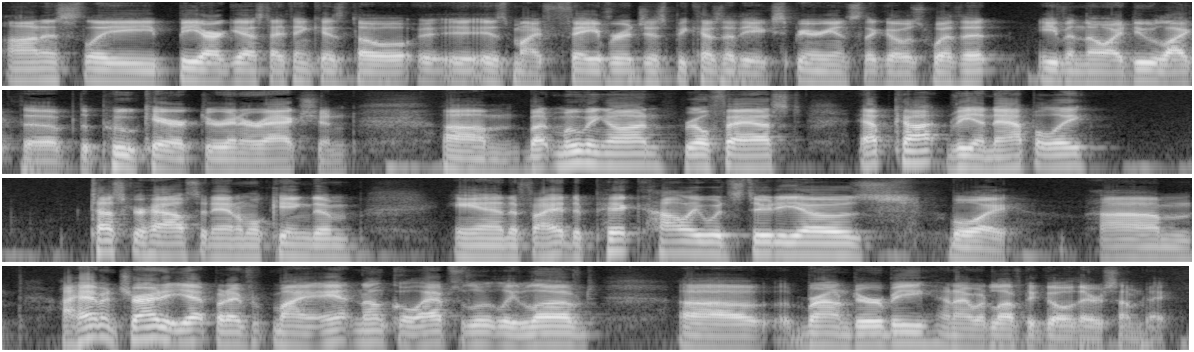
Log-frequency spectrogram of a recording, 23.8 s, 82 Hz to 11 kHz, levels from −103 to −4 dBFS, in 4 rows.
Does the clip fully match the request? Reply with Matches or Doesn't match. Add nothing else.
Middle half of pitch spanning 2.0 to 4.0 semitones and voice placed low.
Matches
